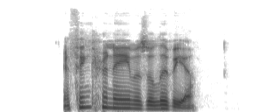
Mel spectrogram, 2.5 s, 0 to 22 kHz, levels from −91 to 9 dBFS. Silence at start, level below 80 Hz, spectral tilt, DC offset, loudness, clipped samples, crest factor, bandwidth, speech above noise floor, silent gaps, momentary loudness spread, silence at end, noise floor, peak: 0.65 s; -56 dBFS; -6.5 dB/octave; under 0.1%; -18 LUFS; under 0.1%; 20 dB; 15 kHz; over 72 dB; none; 11 LU; 0.6 s; under -90 dBFS; -2 dBFS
